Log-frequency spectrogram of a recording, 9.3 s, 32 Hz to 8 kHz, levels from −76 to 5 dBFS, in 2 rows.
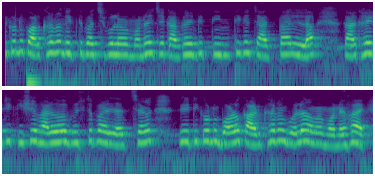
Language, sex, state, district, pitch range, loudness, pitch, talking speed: Bengali, female, West Bengal, Malda, 245-275 Hz, -18 LUFS, 260 Hz, 170 wpm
